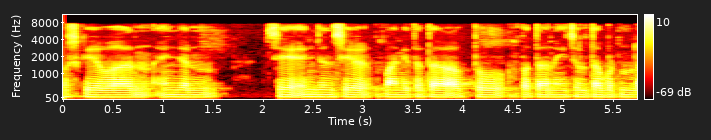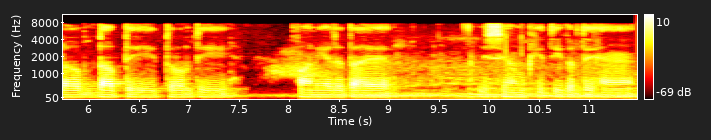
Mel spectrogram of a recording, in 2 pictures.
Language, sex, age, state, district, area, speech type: Hindi, male, 18-30, Rajasthan, Bharatpur, rural, spontaneous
